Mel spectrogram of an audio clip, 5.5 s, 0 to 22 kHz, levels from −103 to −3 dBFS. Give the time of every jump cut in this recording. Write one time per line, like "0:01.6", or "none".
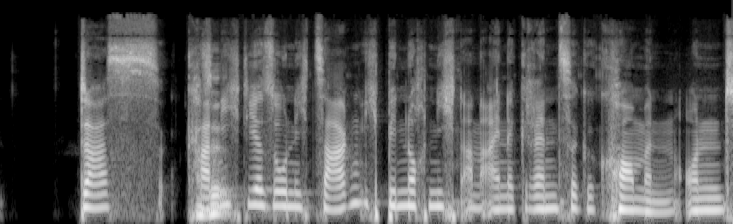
none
